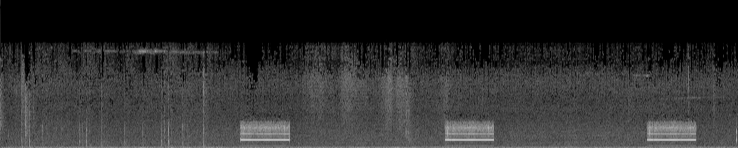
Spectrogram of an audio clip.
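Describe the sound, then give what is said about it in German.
A telephone call is dialed from a hotel room: a few faint clicks, then three evenly spaced, steady ringing tones, each about a second long, over a constant low hum. “T-Rex ist klar, dass er sofort seinen augenblicklichen Geldgeber, den Reporter Kai Sickmann, anrufen muss”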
